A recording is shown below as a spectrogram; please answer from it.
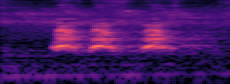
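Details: Dog inside an apartment building barking three times in quick succession, short mid-pitched barks within about a second, heard through a muffled indoor space with low background rumble.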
